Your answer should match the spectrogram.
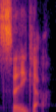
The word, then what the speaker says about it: Sega: don't know why I I still don't know why there's a long e sound on a single e um myself that was so really yeah well really it should be Sega Sega probably yeah like leg we don't say League correct it's true this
